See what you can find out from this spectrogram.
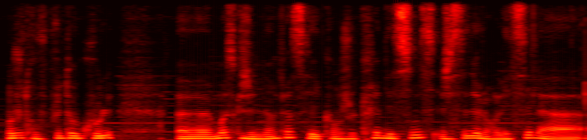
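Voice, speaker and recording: A man's voice: mid-range voice, animated, fairly quick, warm tone, soft background music. Rambling young man narrating gameplay. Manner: rambling, many fillers and restarts. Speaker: let's play host. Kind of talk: casual gameplay commentary.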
